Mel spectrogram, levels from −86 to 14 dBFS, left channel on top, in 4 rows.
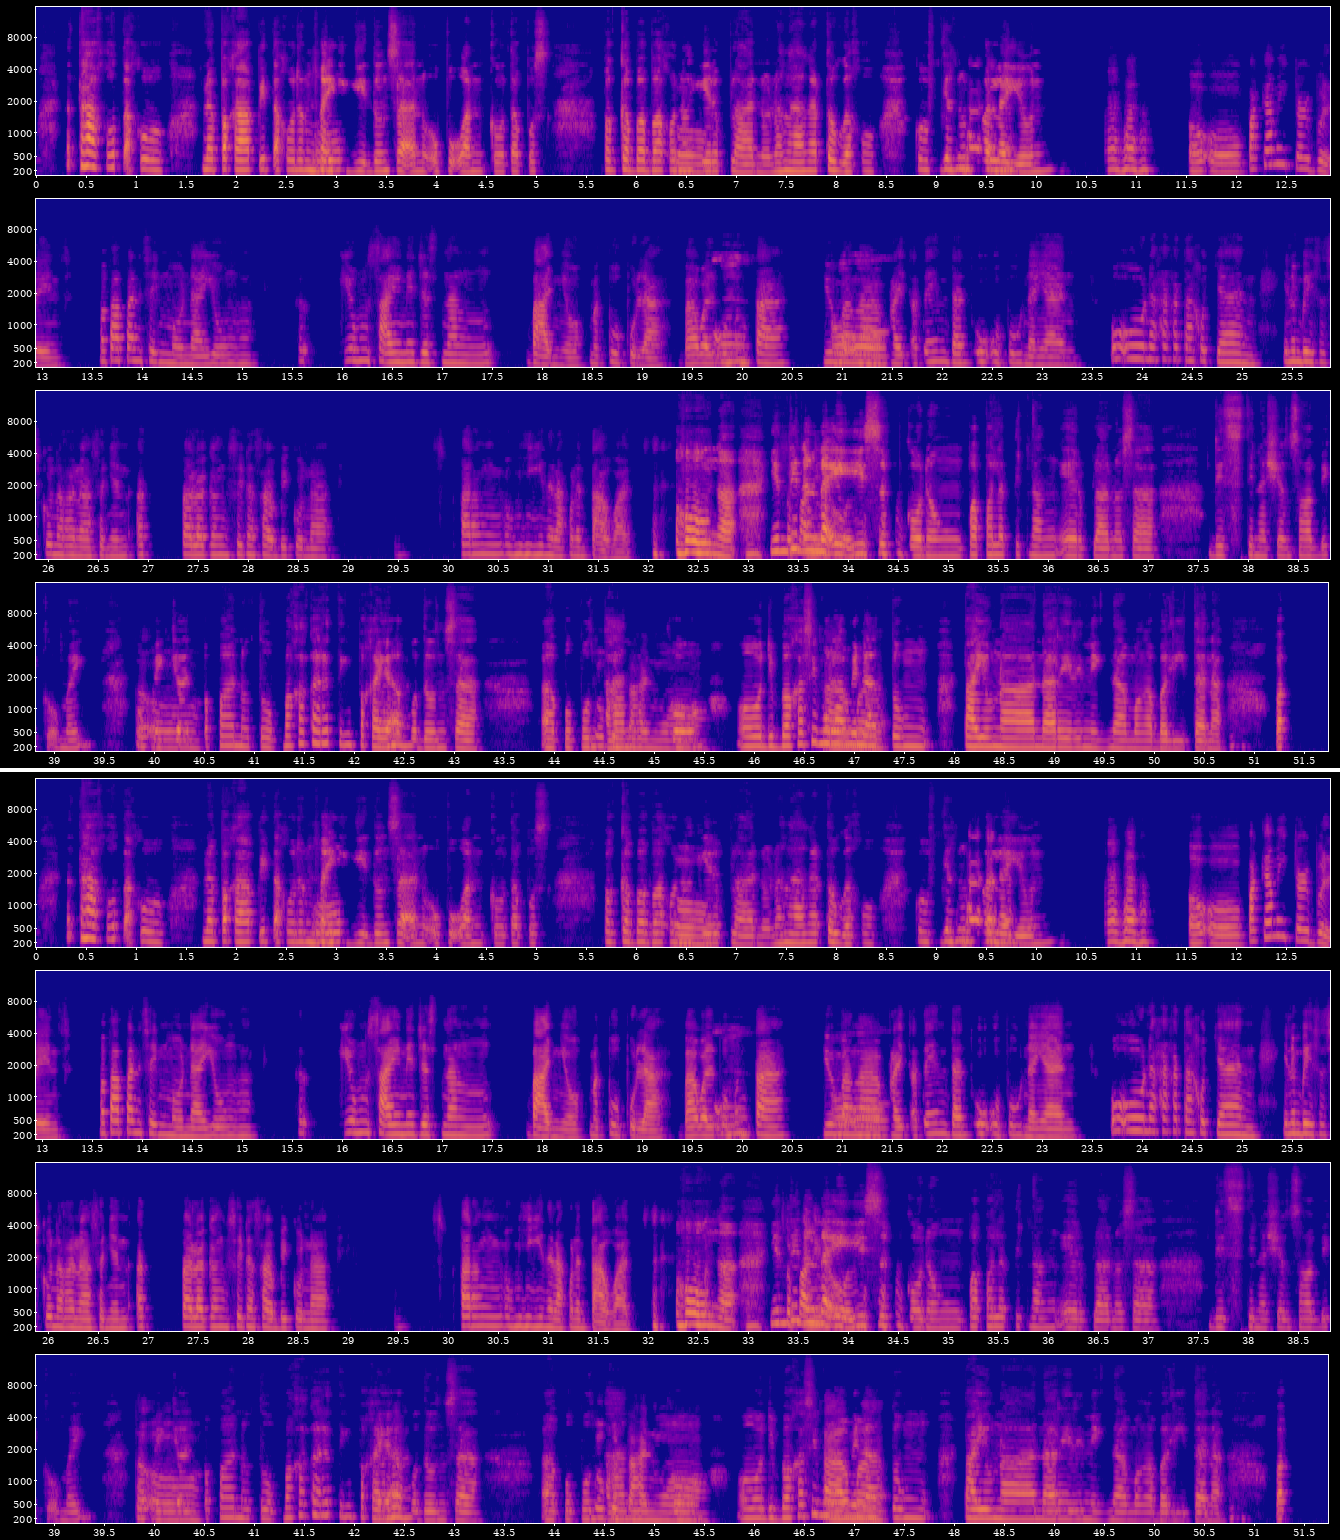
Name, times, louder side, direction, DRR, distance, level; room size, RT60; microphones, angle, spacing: voice 1, 0.0-10.2 19.7-20.1 20.9-21.4 32.3-40.4 40.7-44.9 45.2-51.3, left 4 dB, 55° left, 0.4 m, -28 dB
voice 2, 6.4-6.8 9.2-9.8 10.7-11.1 11.5-13.2 13.7-15.1 15.6-15.7 16.0-17.5 17.9-20.4 20.8-23.3 23.7-27.0 27.3-28.8 29.5-29.6 30.1-31.8 33.5-34.6 39.8-40.5 42.2-42.6 44.4-45.5 46.7-47.3, right 3 dB, 45° right, 0.5 m, -30 dB
3.0 x 2.5 x 2.6 m
head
